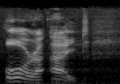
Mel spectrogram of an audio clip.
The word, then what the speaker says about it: Aura 8: Now, I've been calling it a different name, but I was pronouncing it wrong. It's Aura 8.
